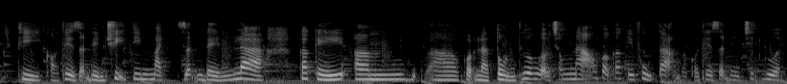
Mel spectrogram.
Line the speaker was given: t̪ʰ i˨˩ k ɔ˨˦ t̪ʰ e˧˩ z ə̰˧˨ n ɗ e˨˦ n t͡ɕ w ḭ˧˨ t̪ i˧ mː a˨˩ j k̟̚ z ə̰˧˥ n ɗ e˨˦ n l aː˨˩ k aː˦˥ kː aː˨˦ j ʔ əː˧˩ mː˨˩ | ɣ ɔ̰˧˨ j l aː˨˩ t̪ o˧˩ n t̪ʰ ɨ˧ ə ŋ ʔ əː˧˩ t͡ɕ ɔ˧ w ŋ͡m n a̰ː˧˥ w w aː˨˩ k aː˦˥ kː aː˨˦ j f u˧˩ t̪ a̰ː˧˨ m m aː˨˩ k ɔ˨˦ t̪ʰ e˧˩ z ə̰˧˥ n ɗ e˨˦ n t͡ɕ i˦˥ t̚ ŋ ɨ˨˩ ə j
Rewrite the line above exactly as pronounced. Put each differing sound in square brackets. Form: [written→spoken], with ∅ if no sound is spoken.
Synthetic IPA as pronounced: t̪ʰ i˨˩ k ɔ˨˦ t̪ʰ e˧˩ z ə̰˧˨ n ɗ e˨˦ n t͡ɕ w ḭ˧˨ t̪ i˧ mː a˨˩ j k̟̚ z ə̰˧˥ n ɗ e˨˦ n l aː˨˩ k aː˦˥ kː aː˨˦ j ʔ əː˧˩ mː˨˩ | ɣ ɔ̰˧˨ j l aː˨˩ t̪ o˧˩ n t̪ʰ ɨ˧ ə ŋ ʔ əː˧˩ t͡ɕ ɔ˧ w ŋ͡m n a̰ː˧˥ w [w→v] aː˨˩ k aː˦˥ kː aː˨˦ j f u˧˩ t̪ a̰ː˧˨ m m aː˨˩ k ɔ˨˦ t̪ʰ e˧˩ z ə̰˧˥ n ɗ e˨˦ n t͡ɕ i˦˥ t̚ ŋ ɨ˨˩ ə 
